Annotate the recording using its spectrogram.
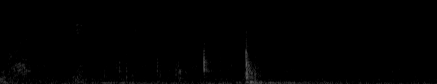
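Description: Near silence with faint handling noise from shrink-wrapped cardboard hobby boxes being moved on a table: a soft rustle at the start, then a few light taps and clicks, the sharpest about two and a half seconds in.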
